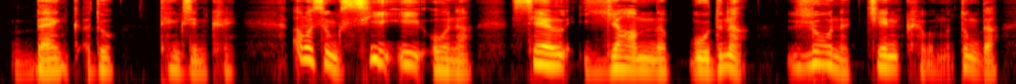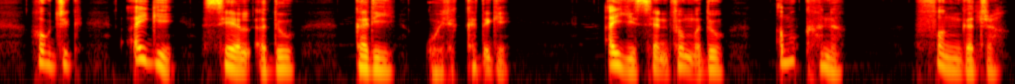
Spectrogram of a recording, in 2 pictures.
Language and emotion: Manipuri, fearful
